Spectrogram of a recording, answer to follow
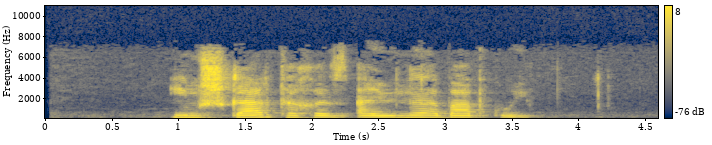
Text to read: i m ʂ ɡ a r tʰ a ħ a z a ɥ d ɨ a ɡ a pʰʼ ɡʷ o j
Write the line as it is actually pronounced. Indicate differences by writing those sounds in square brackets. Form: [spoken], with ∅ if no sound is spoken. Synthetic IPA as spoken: i m ʂ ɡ a r tʰ a [χ] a z a ɥ [n] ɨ a [b] a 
